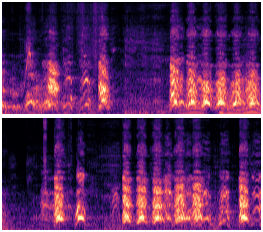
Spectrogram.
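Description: Dogs barking aggressively in repeated rapid bursts with short pauses between, as they attack: protective dogs guarding their puppies.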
